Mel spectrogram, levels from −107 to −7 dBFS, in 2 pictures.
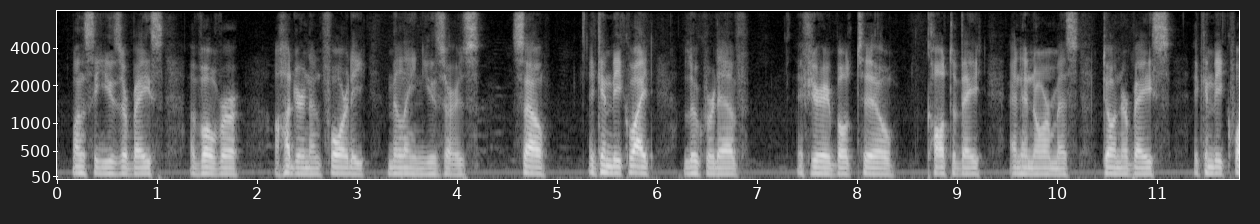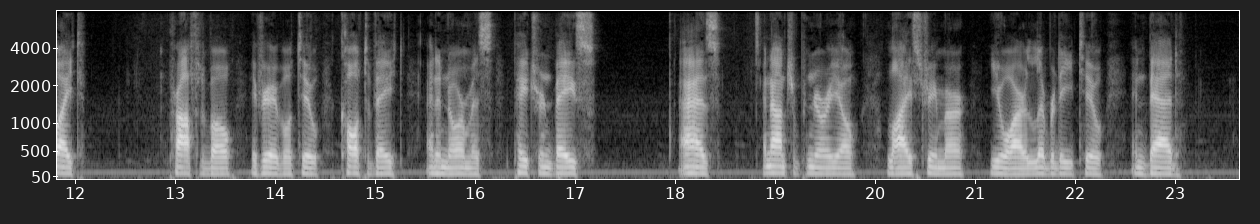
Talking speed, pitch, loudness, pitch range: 120 wpm, 110 Hz, -26 LUFS, 105-120 Hz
